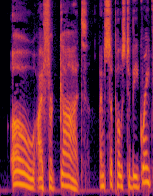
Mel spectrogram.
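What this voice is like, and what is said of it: Usual voice. Nothing is said of it.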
